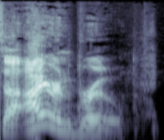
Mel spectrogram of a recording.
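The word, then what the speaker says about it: Irn-Bru: It's Iron Brew.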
